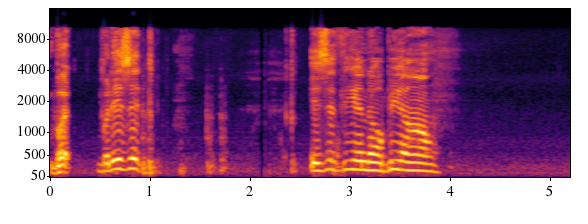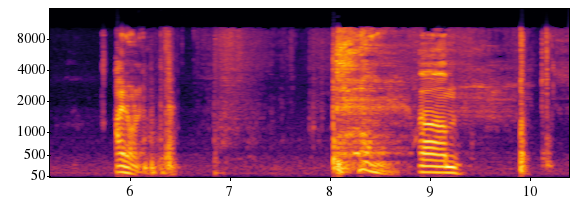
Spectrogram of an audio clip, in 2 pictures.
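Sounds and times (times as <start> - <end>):
speech: 0.0 - 1.2, 2.6 - 4.0, 5.8 - 6.4, 8.3 - 9.4
person coughing harshly: 8.0 - 8.9.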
